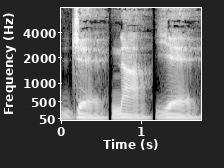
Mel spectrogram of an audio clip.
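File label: "jenaye", concatenated syllables; Affixing experiment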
